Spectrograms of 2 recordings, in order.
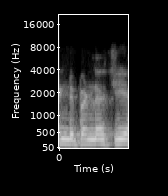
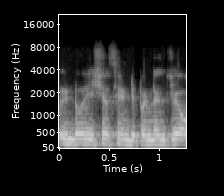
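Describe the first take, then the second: First: Said in the usual way. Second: Quick, pressing retold demand; urgent mock demand. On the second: Teacher voicing East Timor people demanding independence, quick and pressing. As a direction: rattle it off like protesters demanding freedom. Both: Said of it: "इसने बहुत struggle करा कि".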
